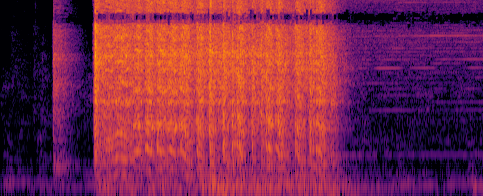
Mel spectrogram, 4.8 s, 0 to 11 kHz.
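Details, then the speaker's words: 1961 Chevrolet Impala with fuel injection, first crank test after conversion: starter churns rapidly, engine never fires; computer, fuel pump and injectors working, oil pressure present; owner suspects timing, or valves not adjusted right. "that is definitely a timing problem that could be could also be not having the valves adjusted right"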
